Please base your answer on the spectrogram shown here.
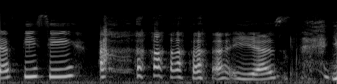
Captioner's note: laughs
